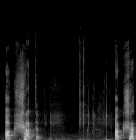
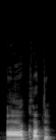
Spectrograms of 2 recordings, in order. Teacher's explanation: ऐसे ही कुछ और उदाहरण हैं। अक्षत, अक्षत में अ है, यह बदल गया आ में, आखत। अपरिवर्तित हो गया आ, ह्रस्व से दीर्घ।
